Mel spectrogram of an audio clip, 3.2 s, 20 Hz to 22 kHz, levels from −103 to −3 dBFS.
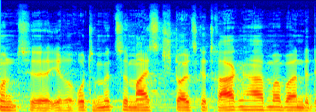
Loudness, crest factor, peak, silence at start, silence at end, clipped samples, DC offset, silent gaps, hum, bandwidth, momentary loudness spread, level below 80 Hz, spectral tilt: -22 LUFS; 18 dB; -2 dBFS; 0 s; 0 s; under 0.1%; under 0.1%; none; none; 15.5 kHz; 5 LU; -50 dBFS; -6 dB/octave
